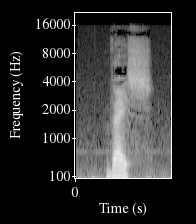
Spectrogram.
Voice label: "wijs", Dutch

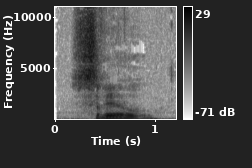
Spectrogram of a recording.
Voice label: "schril", Dutch

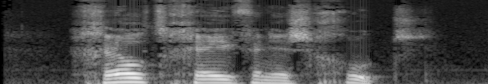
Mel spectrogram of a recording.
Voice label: geld geven is goed, Dutch

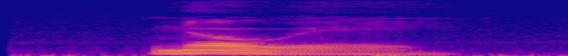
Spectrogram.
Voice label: "Nowee", Dutch

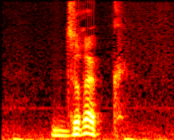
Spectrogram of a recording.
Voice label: "druk", Dutch

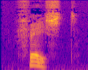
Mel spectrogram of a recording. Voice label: "feest", Dutch; 'party' think of: 'feast'

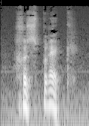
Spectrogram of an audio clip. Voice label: "gesprek", Dutch

